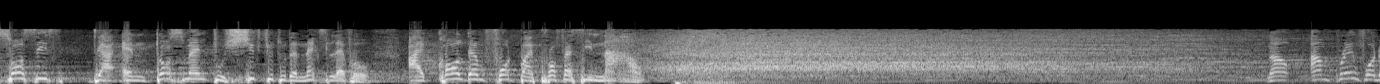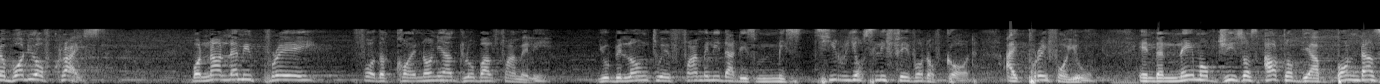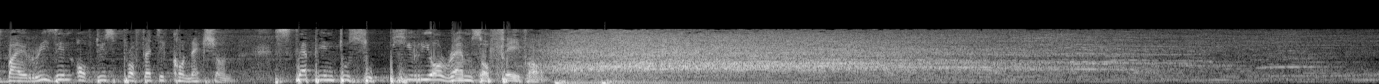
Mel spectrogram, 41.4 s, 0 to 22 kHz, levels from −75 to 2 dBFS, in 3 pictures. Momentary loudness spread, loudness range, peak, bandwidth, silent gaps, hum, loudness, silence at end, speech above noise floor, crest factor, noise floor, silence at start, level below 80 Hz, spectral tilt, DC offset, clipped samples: 14 LU; 9 LU; 0 dBFS; 7 kHz; none; none; -14 LUFS; 0 s; 23 dB; 14 dB; -36 dBFS; 0 s; -32 dBFS; -8 dB/octave; under 0.1%; 0.3%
